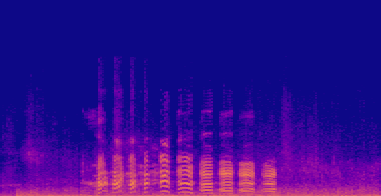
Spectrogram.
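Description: A man laughs loudly into a microphone.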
